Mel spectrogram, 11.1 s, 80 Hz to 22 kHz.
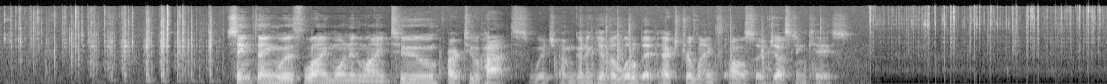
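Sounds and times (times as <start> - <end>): screwdriver clicking and scraping metal: 0.0 - 2.2.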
